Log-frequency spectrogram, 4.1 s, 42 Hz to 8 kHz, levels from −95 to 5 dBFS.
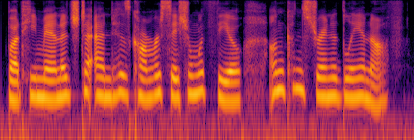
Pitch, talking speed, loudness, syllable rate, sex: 215 Hz, 160 wpm, -17 LUFS, 5.7 syllables/s, female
